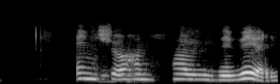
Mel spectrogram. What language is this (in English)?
Icelandic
